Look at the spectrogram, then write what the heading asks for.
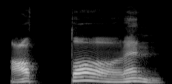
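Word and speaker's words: عطّارًا: Always when we find shadda, we must pronounce the letter two times. The first time is with sukun, and the second time with fatha.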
